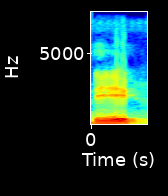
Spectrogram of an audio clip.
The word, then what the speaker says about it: debt: B और T, और पहला कॉन्सोनेंट लेटर B साइलेंट हो गया, इसलिए इसका रियल उच्चारण हुआ डेट।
